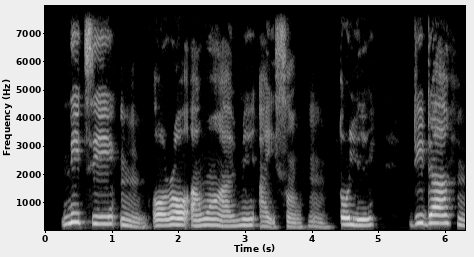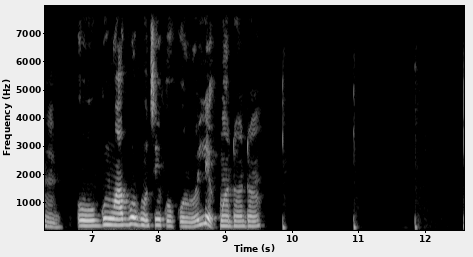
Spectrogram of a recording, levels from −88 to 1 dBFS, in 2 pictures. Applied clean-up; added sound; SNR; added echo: none; none; none; none.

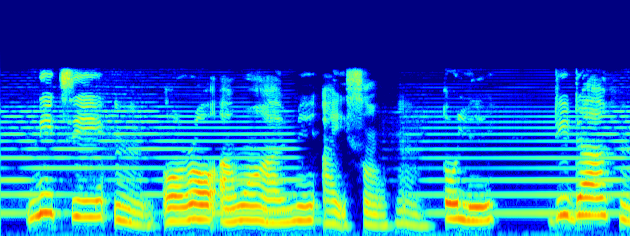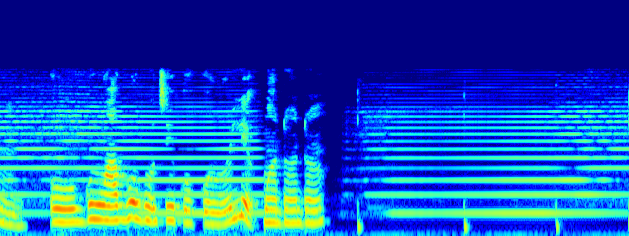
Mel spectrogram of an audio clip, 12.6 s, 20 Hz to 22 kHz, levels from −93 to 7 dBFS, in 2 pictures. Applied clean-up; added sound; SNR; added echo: none; Bowed string instrument; 15 dB; none.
